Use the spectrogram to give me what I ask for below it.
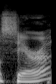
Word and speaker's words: Cera: Michael Cera.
